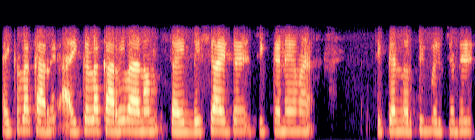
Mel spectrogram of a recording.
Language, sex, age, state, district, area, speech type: Malayalam, female, 30-45, Kerala, Malappuram, rural, conversation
